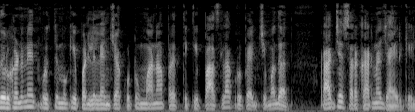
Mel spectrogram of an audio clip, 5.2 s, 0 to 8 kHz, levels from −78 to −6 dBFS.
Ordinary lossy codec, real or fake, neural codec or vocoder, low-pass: none; fake; vocoder, 44.1 kHz, 128 mel bands every 256 samples, BigVGAN v2; 7.2 kHz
